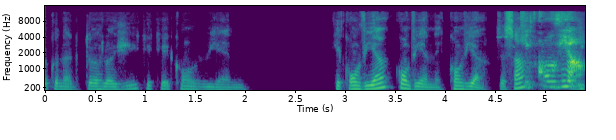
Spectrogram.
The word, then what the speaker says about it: convient: Qui convient?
